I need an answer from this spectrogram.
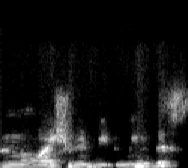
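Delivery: tiny, low, soft voice full of timid doubt.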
